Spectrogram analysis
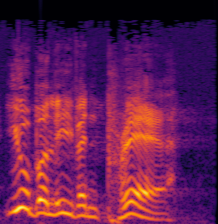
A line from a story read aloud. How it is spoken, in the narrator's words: he said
